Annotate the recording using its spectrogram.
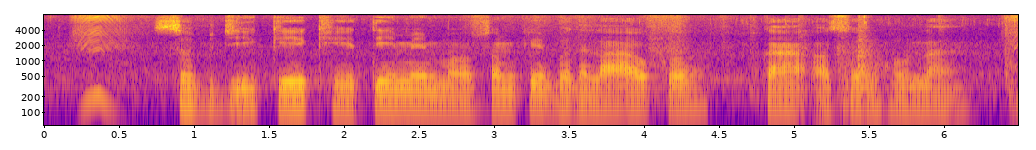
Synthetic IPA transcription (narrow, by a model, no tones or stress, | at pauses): səbd͡ʒikekʰet̪imemɔːsəmkebəd̪lawkə | kaʔə̰səɾɦola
